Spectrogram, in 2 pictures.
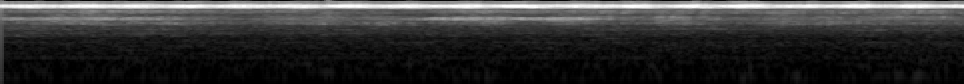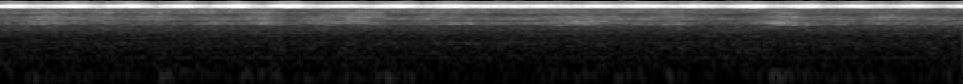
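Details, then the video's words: Crickets at night keep up an unbroken, piercing high-pitched trill, rapid and even, while quieter mid-pitched chirps come and go beneath it. "Cricket Sound| Sleep and Relaxation Nature Sound| Stars &Moon| Cricket Noise| Night Sound"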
